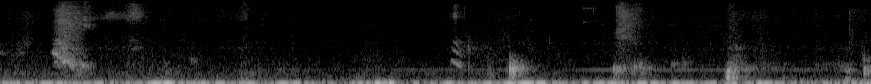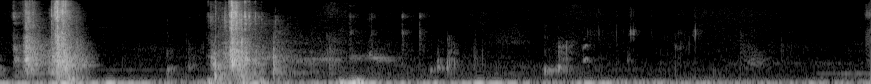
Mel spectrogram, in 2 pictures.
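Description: Footsteps on a hard floor, then two loud clunks about a second apart about halfway through as a door is unlatched and pushed open, over a faint steady hum.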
